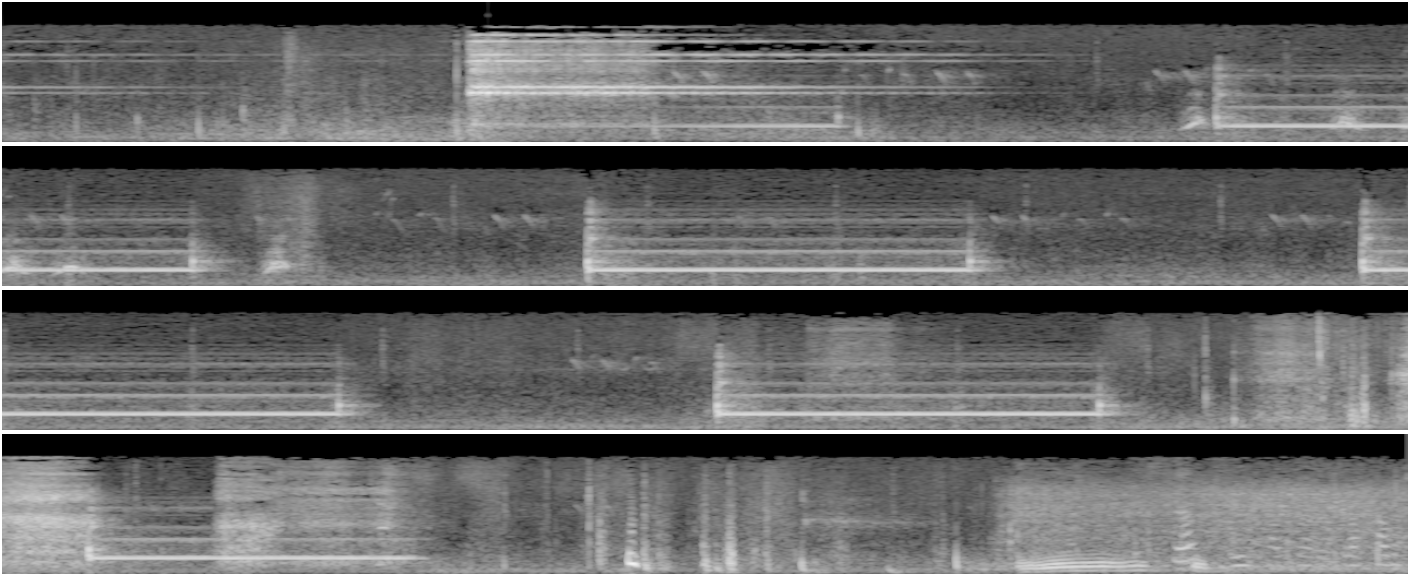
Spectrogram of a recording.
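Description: Electronic telephone ringer ringing five times, each ring a steady buzzing tone about two seconds long with two-second pauses between. A brief loud sound comes about two seconds in, before the first ring.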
